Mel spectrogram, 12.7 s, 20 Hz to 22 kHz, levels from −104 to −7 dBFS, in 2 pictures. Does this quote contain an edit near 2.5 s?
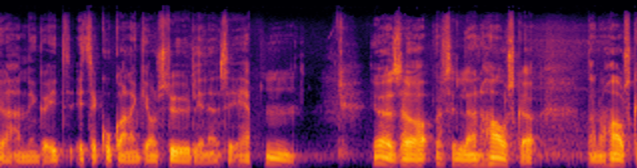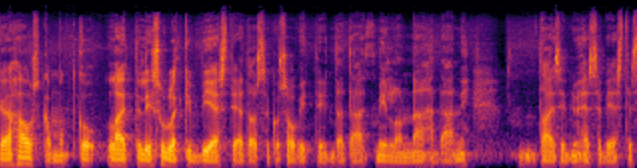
yes; 1 cut; at 2.5 s

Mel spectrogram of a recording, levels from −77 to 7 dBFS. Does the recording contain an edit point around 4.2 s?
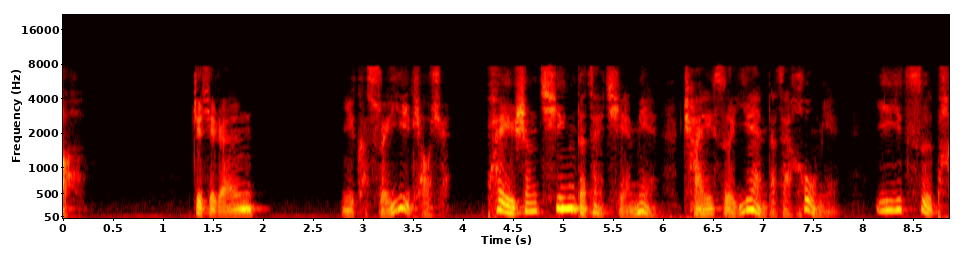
yes; 1 cut; at 4.2 s

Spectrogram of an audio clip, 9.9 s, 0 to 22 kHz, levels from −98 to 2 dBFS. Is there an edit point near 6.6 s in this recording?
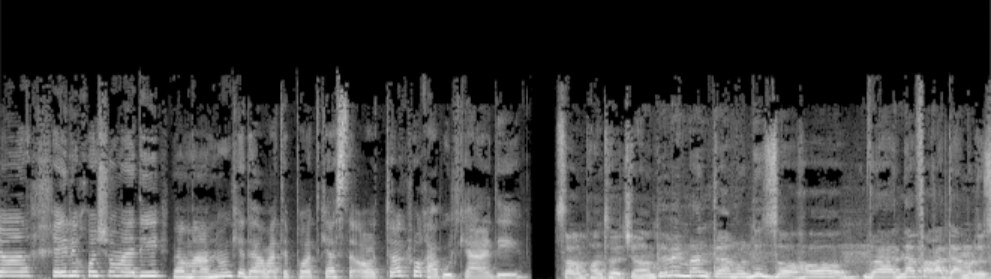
yes; 1 cut; at 6.6 s

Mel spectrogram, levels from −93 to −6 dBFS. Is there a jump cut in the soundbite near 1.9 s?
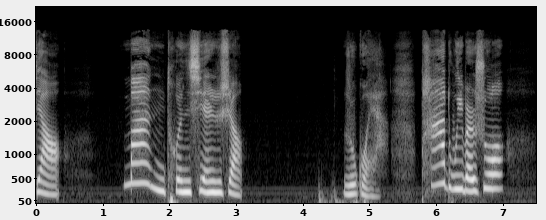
yes; 1 cut; at 1.9 s

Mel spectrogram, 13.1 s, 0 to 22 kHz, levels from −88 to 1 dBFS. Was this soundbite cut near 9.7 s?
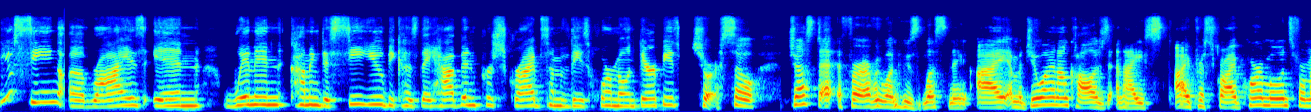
no; 1 cut; at 6.8 s

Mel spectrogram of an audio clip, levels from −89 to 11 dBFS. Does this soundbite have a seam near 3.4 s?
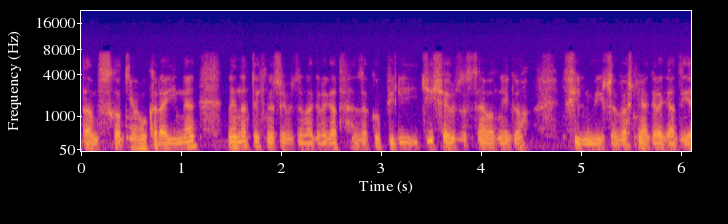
no; 0 cuts

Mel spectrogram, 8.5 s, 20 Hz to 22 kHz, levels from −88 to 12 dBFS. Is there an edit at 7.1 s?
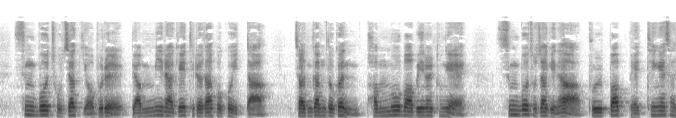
no; 1 cut; at 3.6 s

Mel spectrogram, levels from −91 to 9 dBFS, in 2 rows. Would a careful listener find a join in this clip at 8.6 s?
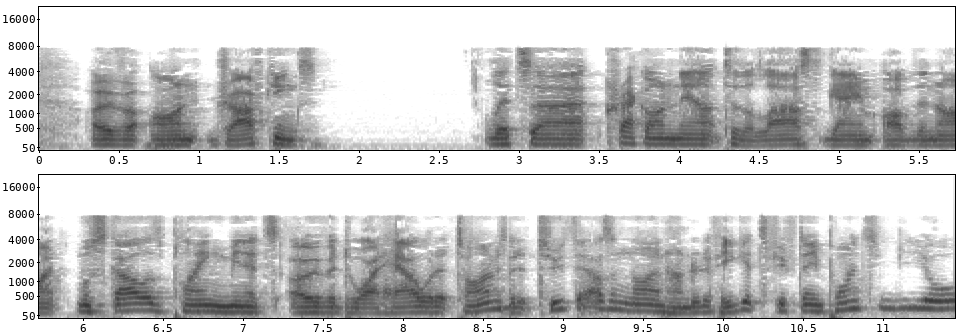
yes; 2 cuts; at 5.8 s, 8.6 s

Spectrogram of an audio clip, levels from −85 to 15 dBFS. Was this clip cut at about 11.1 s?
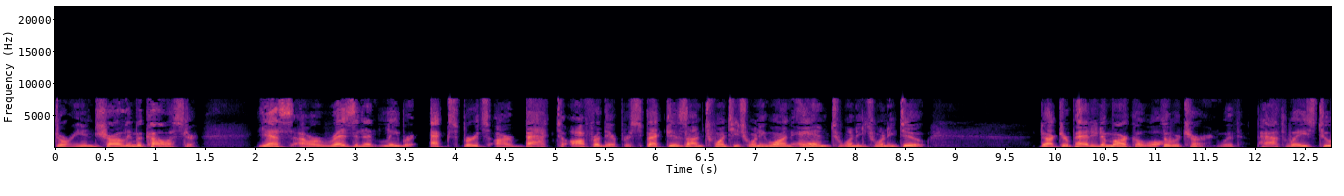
yes; 1 cut; at 11.1 s

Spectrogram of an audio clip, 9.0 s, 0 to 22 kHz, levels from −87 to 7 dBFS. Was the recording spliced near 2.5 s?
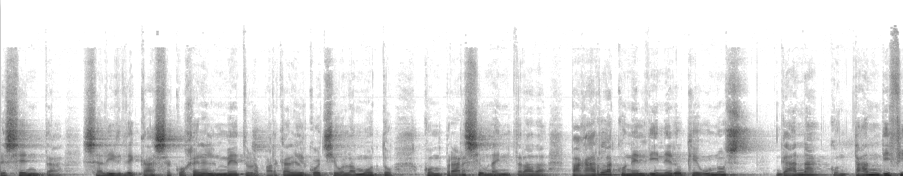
yes; 1 cut; at 2.5 s

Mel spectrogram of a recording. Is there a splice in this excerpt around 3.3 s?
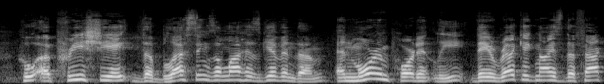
yes; 1 cut; at 3.3 s

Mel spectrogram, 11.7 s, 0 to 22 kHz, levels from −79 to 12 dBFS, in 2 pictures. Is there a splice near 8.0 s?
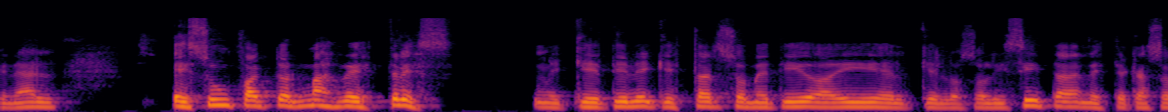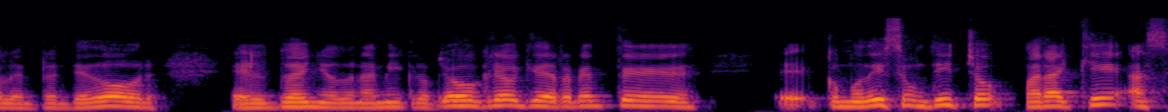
yes; 1 cut; at 8.0 s

